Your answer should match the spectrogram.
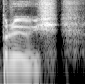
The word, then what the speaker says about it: Brugge: I was looking for I should have just gone with the pronunciation of Club brouge but then I went down there pretentious route trying to say buer because you know that's Flemish or anyway uh yeah no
